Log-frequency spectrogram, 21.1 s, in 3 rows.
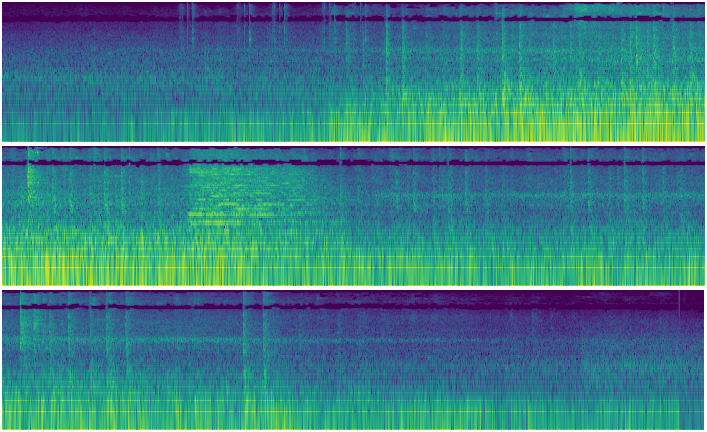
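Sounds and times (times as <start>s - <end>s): electric train rumbling past: 0.0s - 21.0s
wheels clicking over rail joints: 1.7s - 8.9s, 10.2s - 19.7s.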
